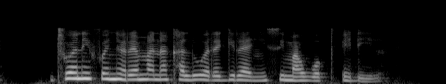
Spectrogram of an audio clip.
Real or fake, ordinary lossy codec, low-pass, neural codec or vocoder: fake; none; 5.4 kHz; codec, 16 kHz, about 1 kbps, DyCAST, with the encoder's durations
